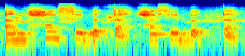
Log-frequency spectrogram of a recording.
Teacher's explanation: با پر جزم قلقلہ ہوگا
